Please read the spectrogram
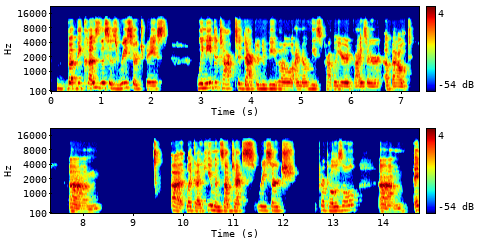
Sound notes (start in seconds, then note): none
